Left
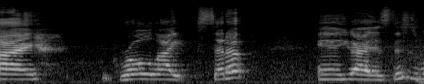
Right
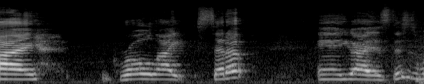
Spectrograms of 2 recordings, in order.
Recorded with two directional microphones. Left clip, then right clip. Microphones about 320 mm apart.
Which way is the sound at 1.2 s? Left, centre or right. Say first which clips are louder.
Right 3 dB; centre.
